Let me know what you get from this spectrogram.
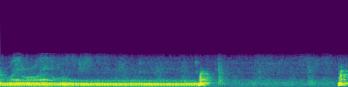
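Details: Apollo, a pet dog, barks at a washing machine spinning unusually on its dry cycle: one sustained, harmonic growling bark about three seconds long, then quiet machine hum with a short sharp bark at the end.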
